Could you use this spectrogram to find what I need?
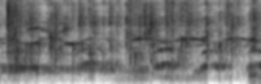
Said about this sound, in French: On applaudit le Seigneur.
